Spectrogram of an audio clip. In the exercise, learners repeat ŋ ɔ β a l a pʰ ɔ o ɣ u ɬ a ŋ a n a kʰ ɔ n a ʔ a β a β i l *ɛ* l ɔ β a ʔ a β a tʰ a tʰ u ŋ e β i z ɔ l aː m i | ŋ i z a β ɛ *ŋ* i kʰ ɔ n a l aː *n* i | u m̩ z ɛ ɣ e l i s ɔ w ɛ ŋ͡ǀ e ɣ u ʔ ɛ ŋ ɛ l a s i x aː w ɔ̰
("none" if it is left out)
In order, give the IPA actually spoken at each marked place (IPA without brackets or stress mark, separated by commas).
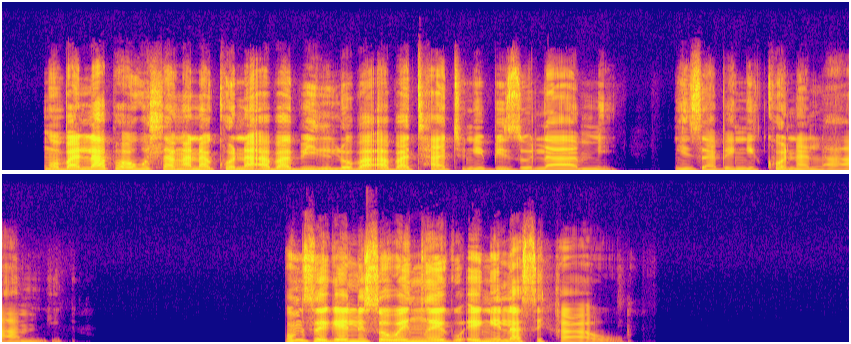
i, ŋ, m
